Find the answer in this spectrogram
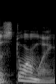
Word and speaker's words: Stormwing: No, Stormwing. I always pronounce this wrong. There used to be things called S T R O M, but this isn't one of them. This is Storm Wing entity.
